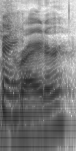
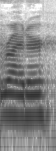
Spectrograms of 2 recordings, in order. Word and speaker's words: Knight Ridder: Well, they did for 1 year, and then they sold it to a company called Knight Ridder, is how it's spelled, but they're calling themselves Rider. Is it Ritter?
